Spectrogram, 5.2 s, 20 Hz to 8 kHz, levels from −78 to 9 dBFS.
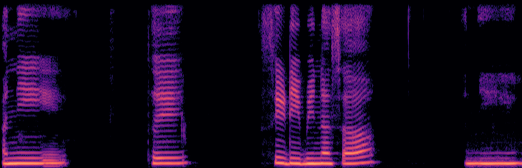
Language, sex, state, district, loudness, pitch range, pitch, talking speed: Konkani, female, Goa, North and South Goa, -18 LUFS, 245-265 Hz, 255 Hz, 80 wpm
